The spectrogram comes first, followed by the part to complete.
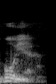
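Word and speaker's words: Buea: And then secondly, I want to appeal to donations also of what we call my trip to Boya.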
